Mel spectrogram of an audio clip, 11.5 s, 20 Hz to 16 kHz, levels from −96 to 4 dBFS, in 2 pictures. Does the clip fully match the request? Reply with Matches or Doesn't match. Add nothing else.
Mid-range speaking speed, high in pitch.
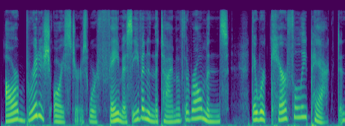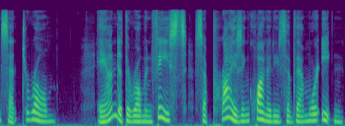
Matches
